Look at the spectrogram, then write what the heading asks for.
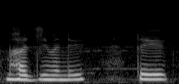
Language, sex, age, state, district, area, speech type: Marathi, female, 45-60, Maharashtra, Nagpur, urban, spontaneous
